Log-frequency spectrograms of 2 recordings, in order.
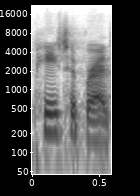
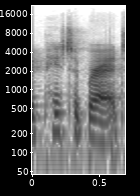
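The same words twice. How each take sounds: First: "pita" said with a long ee, like Peter; dad's pronunciation. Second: Said in the usual way. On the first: Retold or imitated. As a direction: say "pita" as PEE-ta. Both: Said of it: "he pronounced it pita bread".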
